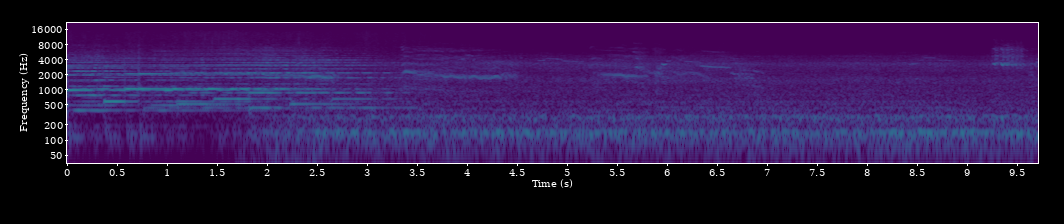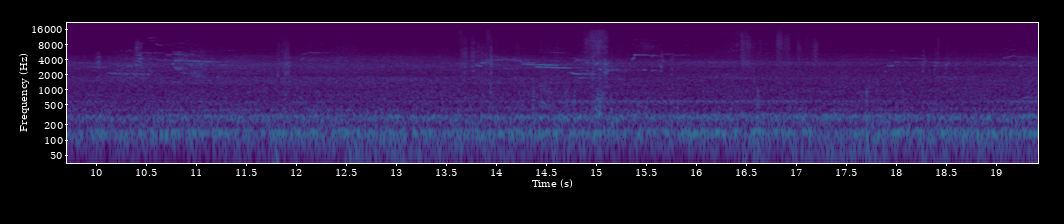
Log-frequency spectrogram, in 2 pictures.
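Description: Water laps gently against a stone edge.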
